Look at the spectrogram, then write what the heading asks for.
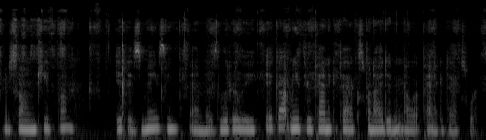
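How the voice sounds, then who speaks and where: A soft-spoken woman chatting casually and musing aloud as a craft vlogger, often slipping toward a whisper and gently reassuring herself. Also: fairly high pitch, fairly even intonation, quick pace, gravelly, slightly rough, lo-fi sound. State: short on sleep. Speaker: craft vlogger and ASMR host. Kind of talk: casual rambling craft chat.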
